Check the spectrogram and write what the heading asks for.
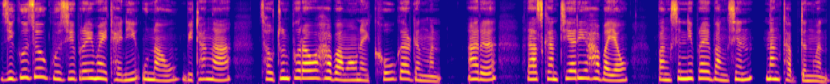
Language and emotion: Bodo, neutral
